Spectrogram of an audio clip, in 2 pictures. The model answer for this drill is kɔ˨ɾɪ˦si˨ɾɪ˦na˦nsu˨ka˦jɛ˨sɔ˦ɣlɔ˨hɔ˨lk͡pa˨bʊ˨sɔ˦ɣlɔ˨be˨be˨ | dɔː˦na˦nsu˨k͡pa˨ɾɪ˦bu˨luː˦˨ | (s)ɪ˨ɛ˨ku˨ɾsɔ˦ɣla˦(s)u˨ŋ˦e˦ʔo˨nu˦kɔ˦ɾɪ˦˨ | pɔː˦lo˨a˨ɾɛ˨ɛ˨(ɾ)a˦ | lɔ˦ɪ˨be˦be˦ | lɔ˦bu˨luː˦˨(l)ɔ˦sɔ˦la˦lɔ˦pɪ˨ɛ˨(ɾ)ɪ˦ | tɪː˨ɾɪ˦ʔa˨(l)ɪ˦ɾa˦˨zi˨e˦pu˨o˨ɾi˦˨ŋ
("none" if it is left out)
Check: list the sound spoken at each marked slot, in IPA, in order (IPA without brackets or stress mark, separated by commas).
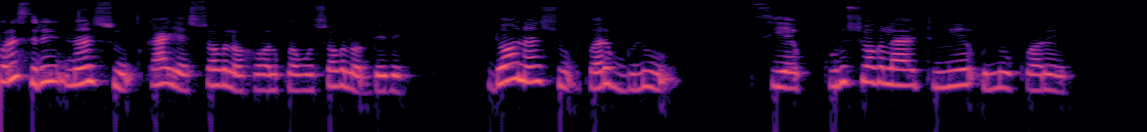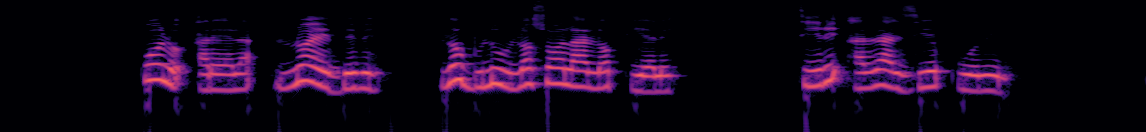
s, t, l, l, l, ɾ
